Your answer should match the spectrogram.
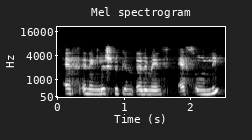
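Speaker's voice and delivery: ordinary talk, nothing marked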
